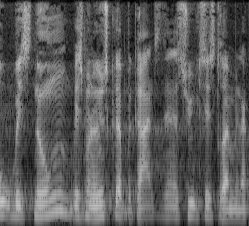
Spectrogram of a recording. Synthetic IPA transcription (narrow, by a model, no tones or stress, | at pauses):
o̝̰ːʋe̝sno̝ːn̩ʋe̝smænønsɡ̥ɐæb̥e̝ɡ̥ʁan̰səd̥enæsy̰ːlsʰe̝sd̥ʁɶm̰enæ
